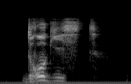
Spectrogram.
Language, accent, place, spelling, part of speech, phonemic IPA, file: French, France, Lyon, droguiste, noun, /dʁɔ.ɡist/, LL-Q150 (fra)-droguiste.wav
- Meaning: druggist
